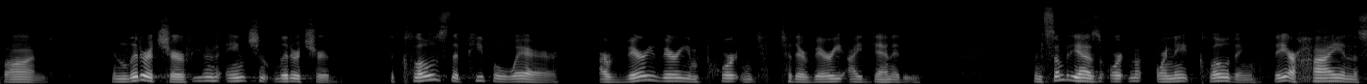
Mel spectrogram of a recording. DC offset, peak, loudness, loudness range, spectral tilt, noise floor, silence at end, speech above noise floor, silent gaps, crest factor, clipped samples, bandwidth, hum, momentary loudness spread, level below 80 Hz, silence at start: under 0.1%; -14 dBFS; -34 LUFS; 4 LU; -6.5 dB/octave; -74 dBFS; 0 s; 40 dB; none; 20 dB; under 0.1%; 15.5 kHz; none; 14 LU; -82 dBFS; 0.05 s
